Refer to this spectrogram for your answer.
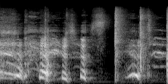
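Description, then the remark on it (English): Several sharp hand slaps as a group of men high five after getting down crack out loud, spaced unevenly, following a burst of excited vocal sounds and exclamations. “Everybody high fives you. It's just like between, there's just so many guys just slapping each other right now.”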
